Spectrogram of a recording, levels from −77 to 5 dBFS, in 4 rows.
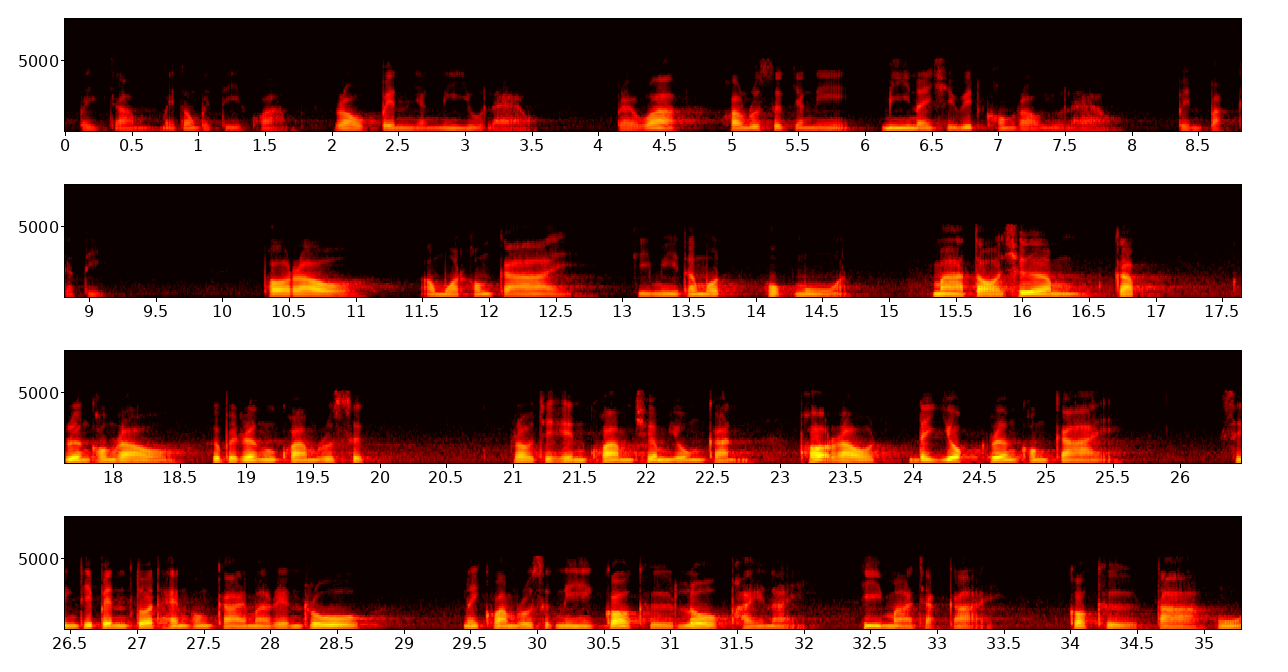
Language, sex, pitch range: Thai, male, 95-120 Hz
